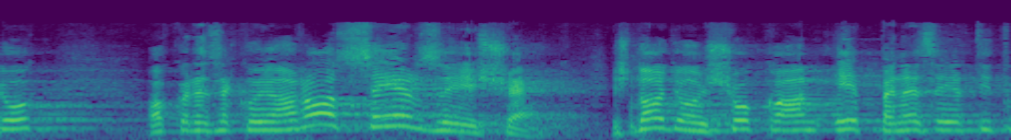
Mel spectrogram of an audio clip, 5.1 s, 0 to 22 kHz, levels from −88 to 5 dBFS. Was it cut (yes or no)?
yes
